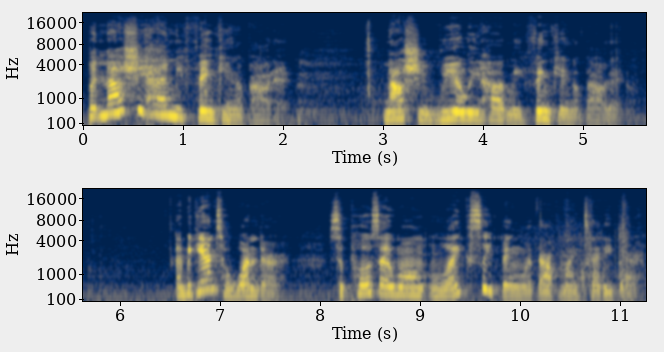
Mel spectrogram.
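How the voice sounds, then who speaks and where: Animated woman reading to children, bright voice. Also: mid-range voice, measured pace, slight background noise. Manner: expressive, addressing young listeners. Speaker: teacher reading a picture book aloud. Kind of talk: animated children's story read-aloud.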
